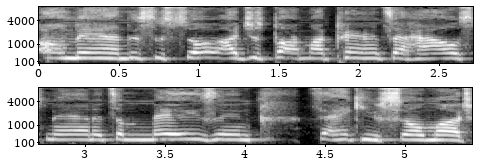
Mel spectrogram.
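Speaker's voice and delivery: heartfelt, grateful, thankful tone. Retelling what students from Romania or Latvia say: imitating grateful students. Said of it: "they go".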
